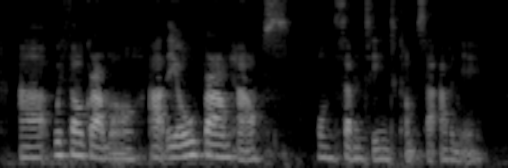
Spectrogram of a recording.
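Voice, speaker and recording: With a British accent, a woman speaks at a moderate pace in a very deep, low, somewhat breathy voice with ordinary pitch variation. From London, England. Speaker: local resident reminiscing. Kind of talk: scripted narration.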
